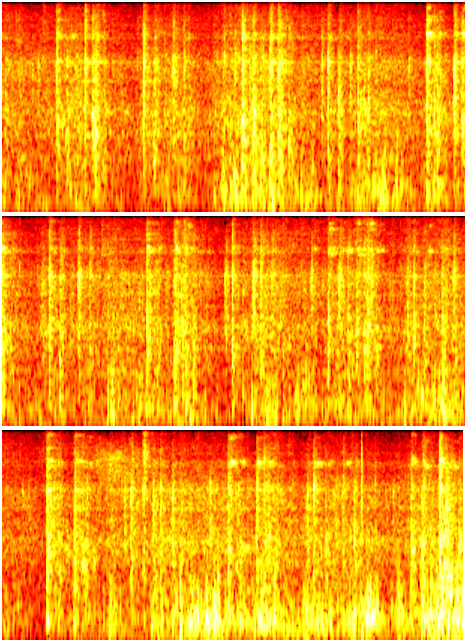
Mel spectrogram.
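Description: Narrow-gauge passenger train running along the track, heard from a carriage window: a continuous rumble with irregular clicks and knocks from the wheels on the rails. It grows louder about two seconds in and again about eight seconds in.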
